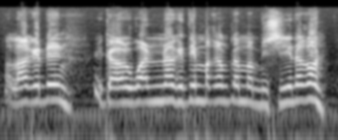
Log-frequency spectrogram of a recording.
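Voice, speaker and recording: Man playing a sharp, high-voiced angry husband. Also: little pitch movement, a little fast, clear, resonant tone, exaggerated voice. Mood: angry, scornful. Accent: Ilocano. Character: hot-tempered gambling husband, quarrelsome and scornful. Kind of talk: Ilocano radio-style family drama acting.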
